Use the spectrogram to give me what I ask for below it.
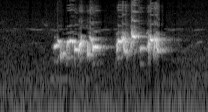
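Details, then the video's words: Abu Shuaib style song of an Iraqi bulbul, used to tutor young birds: two rich, rolling phrases of liquid whistles following closely one after the other, with no other sounds. "تغريد بلابل ابو شعيب لتخريج البلابل"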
